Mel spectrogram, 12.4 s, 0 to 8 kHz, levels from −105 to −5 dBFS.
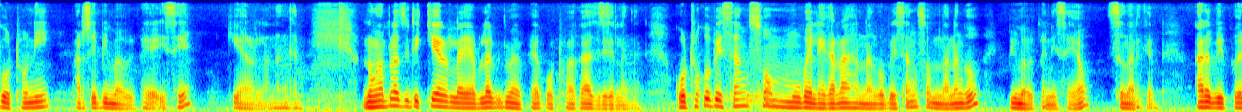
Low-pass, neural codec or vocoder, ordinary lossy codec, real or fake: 7.2 kHz; none; none; real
